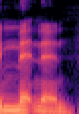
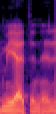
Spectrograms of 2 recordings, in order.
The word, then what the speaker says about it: Miettinen: I say Miettinen, but Dale Miettinen. That's the way you say it in Detroit. You know what I mean? If you're from Finland, you might say Miettinen.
